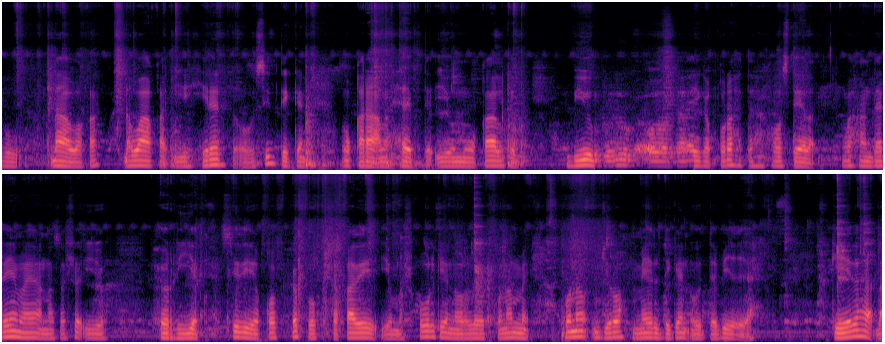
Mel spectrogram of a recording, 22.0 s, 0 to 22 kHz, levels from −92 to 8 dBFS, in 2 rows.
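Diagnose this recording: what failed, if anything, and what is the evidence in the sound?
A switch to a distant microphone runs from 7.41 to 8.65 s, at the capture stage. The speech turns suddenly roomy and hollow, loses its low end, drops by roughly 5 dB, and sits over more background noise, about 35 dB below the voice. It snaps back just as abruptly at 8.65 s. The likely cause is that the close microphone's feed dropped out briefly, leaving a farther pickup carrying the room along with the voice.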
